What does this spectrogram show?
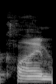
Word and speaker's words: clime: done in the clime, where clime rhymes with crime two lines later.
